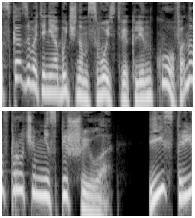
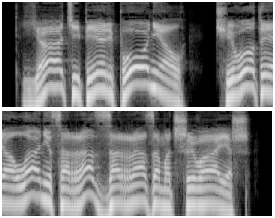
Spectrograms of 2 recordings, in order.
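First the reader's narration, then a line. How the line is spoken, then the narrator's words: Deep bass voice. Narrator (Russian): пробасил он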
